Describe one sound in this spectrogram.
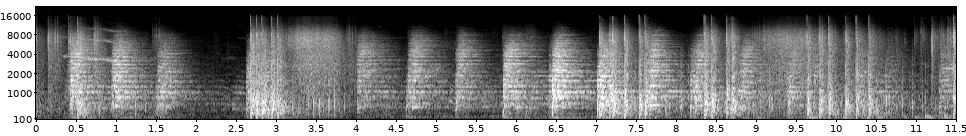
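Hand cymbals crash loudly in a rhythmic marching beat outdoors.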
